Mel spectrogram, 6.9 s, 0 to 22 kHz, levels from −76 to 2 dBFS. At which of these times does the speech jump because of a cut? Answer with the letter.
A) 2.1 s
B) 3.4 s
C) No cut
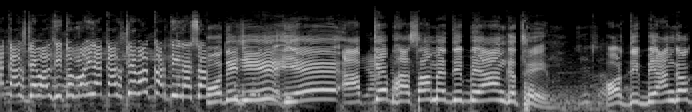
A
